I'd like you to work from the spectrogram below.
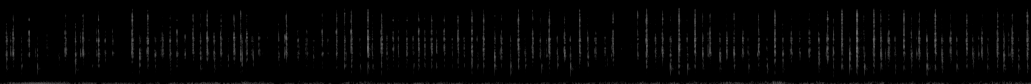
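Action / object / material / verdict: tap / plastic game controller / plastic / none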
